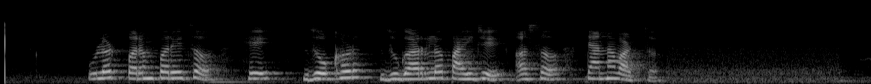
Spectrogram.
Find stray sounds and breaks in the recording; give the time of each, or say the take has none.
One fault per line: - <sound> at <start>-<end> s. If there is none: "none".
none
